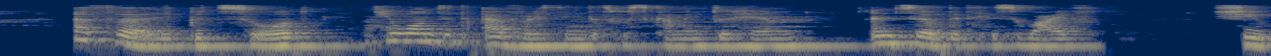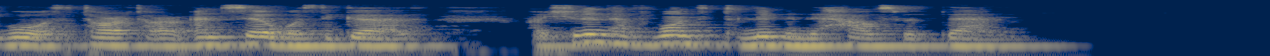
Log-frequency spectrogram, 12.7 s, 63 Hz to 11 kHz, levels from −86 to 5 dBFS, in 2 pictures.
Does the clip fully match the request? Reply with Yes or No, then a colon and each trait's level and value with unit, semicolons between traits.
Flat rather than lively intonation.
Yes: narrow, 1.9 semitones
